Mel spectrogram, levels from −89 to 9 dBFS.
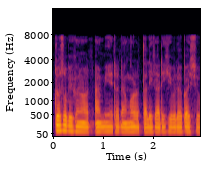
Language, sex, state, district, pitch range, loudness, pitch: Assamese, male, Assam, Kamrup Metropolitan, 95-100 Hz, -19 LUFS, 95 Hz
